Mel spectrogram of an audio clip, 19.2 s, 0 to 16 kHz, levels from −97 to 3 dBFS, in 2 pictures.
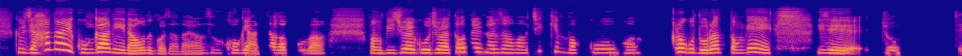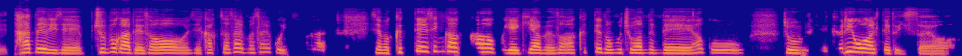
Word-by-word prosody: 그럼 255 Hz, -, -5 dB
이제 235 Hz, -, +4 dB
하나의 430 Hz, -, +5 dB
공간이 240 Hz, -1 st, +5 dB
나오는 185 Hz, 0 st, +1 dB
거잖아요. 165 Hz, -1 st, -10 dB
그래서 205 Hz, -1 st, -19 dB
거기 210 Hz, +1 st, -4 dB
앉아 -, -, -3 dB, 0.2 s
갖고 200 Hz, -, -5 dB
막, -, -, -4 dB, 0.4 s
막 200 Hz, -2 st, -3 dB
미주알 225 Hz, +3 st, +3 dB
고주알 215 Hz, 0 st, +2 dB
떠들면서 255 Hz, -5 st, -3 dB
막 215 Hz, -1 st, -8 dB
치킨 320 Hz, -4 st, -11 dB
먹고 235 Hz, +2 st, -5 dB
막 205 Hz, -1 st, -10 dB, 0.3 s
그러고 260 Hz, -2 st, +4 dB
놀았던 215 Hz, +1 st, +2 dB
게 260 Hz, -5 st, +2 dB, 0.5 s
이제 215 Hz, -, +1 dB, 0.2 s
좀 190 Hz, -1 st, -9 dB, 0.6 s
이제 -, -, -17 dB
다들 245 Hz, -1 st, +5 dB
이제 190 Hz, -1 st, -3 dB
주부가 255 Hz, -2 st, +3 dB
돼서 195 Hz, 0 st, 0 dB
이제 195 Hz, -, -11 dB
각자 210 Hz, +3 st, -6 dB
삶을 245 Hz, -2 st, -4 dB
살고 260 Hz, -4 st, -7 dB
있지만 445 Hz, -, -15 dB, 0.5 s
이제 215 Hz, -, -2 dB
막 195 Hz, -, -3 dB
그때 310 Hz, +4 st, 0 dB
생각하고 290 Hz, -4 st, 0 dB
얘기하면서 200 Hz, +1 st, +1 dB
"아 -, -, -4 dB
그때 255 Hz, -, -4 dB
너무 215 Hz, +1 st, -3 dB
좋았는데." 200 Hz, -3 st, -1 dB
하고 205 Hz, -3 st, -5 dB, 0.4 s
좀 195 Hz, -4 st, +1 dB, 0.3 s
그리워할 260 Hz, -4 st, +7 dB
때도 195 Hz, -3 st, -5 dB
있어요. 170 Hz, 0 st, -7 dB
220 Hz, 345 characters per minute, -23 LUFS, 200-255 Hz, 0.6 s, 그리워할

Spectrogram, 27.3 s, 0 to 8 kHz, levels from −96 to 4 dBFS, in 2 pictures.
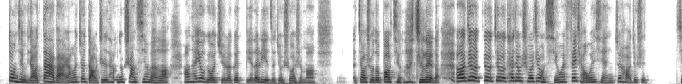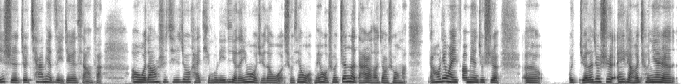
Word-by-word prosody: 动 305 Hz, -5 st, +5 dB
静 225 Hz, -5 st, +1 dB
比 165 Hz, -, -6 dB
较 170 Hz, +1 st, +3 dB
大 260 Hz, -1 st, +5 dB
吧， 145 Hz, -6 st, +3 dB
然 175 Hz, -, -2 dB
后 220 Hz, +2 st, -2 dB
就 255 Hz, +3 st, -1 dB
导 235 Hz, -, +3 dB
致 215 Hz, 0 st, -2 dB
他 220 Hz, 0 st, -5 dB
们 220 Hz, +1 st, -5 dB
都 230 Hz, -, -2 dB
上 235 Hz, -1 st, 0 dB
新 235 Hz, +2 st, -1 dB
闻 180 Hz, -6 st, 0 dB
了。 175 Hz, -1 st, 0 dB, 0.3 s
然 225 Hz, -, 0 dB
后 240 Hz, -, -1 dB
她 255 Hz, 0 st, -1 dB
又 275 Hz, 0 st, +2 dB
给 225 Hz, -, -4 dB
我 205 Hz, 0 st, 0 dB
举 200 Hz, -4 st, -4 dB
了 180 Hz, -, -2 dB
个 195 Hz, +2 st, -2 dB
别 -, -, -5 dB
的 205 Hz, -, +1 dB
例 215 Hz, -2 st, 0 dB
子， 165 Hz, -3 st, -6 dB
就 180 Hz, +4 st, -5 dB
说 185 Hz, -1 st, -4 dB
什 185 Hz, -2 st, -8 dB
么， 160 Hz, +2 st, -5 dB, 0.7 s
呃， -, -, -10 dB
教 215 Hz, -1 st, +2 dB
授 210 Hz, 0 st, -1 dB
都 210 Hz, 0 st, +1 dB
报 220 Hz, +2 st, +8 dB
警 225 Hz, -2 st, -1 dB
了 185 Hz, -2 st, -10 dB, 0.2 s
之 225 Hz, -, +7 dB
类 215 Hz, -1 st, +7 dB
的， -, -, -3 dB, 0.3 s
然 285 Hz, -, +7 dB
后 310 Hz, -, +13 dB
就 340 Hz, +2 st, +4 dB, 0.2 s
就 340 Hz, -2 st, +4 dB
就 325 Hz, -1 st, +2 dB
她 315 Hz, +2 st, +3 dB
就 320 Hz, -1 st, +2 dB
说 285 Hz, -1 st, +4 dB
这 300 Hz, +2 st, -2 dB
种 270 Hz, -7 st, +2 dB
行 210 Hz, -1 st, -1 dB
为 230 Hz, 0 st, 0 dB
非 315 Hz, +7 st, +2 dB
常 260 Hz, -11 st, -2 dB
危 215 Hz, +1 st, -1 dB
险， 190 Hz, -7 st, -6 dB
你 180 Hz, -, -8 dB
最 275 Hz, +7 st, -2 dB
好 220 Hz, -, -3 dB
就 205 Hz, -, -8 dB
是， 200 Hz, -2 st, -7 dB, 0.6 s
及 220 Hz, +5 st, -4 dB
时 195 Hz, -7 st, -1 dB
就 195 Hz, +1 st, -4 dB
掐 230 Hz, +4 st, -3 dB
灭 235 Hz, -3 st, -1 dB
自 195 Hz, 0 st, -9 dB
己 180 Hz, -, -4 dB
这 185 Hz, -, -5 dB
个 175 Hz, -1 st, -2 dB
想 170 Hz, -3 st, -7 dB
法。 -, -, -8 dB, 0.5 s
啊， 225 Hz, 0 st, -1 dB
我 215 Hz, -1 st, +2 dB
当 220 Hz, +3 st, 0 dB
时 230 Hz, -2 st, -8 dB
其 210 Hz, 0 st, -9 dB
实 215 Hz, -, -7 dB
就 230 Hz, 0 st, -3 dB
还 195 Hz, -4 st, -8 dB
挺 200 Hz, -2 st, -10 dB
不 205 Hz, -, -5 dB
理 200 Hz, 0 st, -3 dB
解 215 Hz, -3 st, -2 dB
的， 175 Hz, -, -2 dB
因 215 Hz, +4 st, -1 dB
为 -, -, +1 dB
我 210 Hz, -5 st, 0 dB
觉 170 Hz, -1 st, -7 dB
得 180 Hz, -1 st, -3 dB
我 175 Hz, -, -5 dB
首 170 Hz, -, -4 dB
先 215 Hz, +4 st, -2 dB
我 195 Hz, -, -4 dB
没 180 Hz, -, -6 dB
有 215 Hz, -3 st, 0 dB
说 210 Hz, +3 st, -4 dB
真 265 Hz, +5 st, +2 dB
的 245 Hz, -5 st, +4 dB
打 175 Hz, +2 st, -4 dB
扰 190 Hz, -2 st, -1 dB
到 160 Hz, 0 st, -4 dB
教 180 Hz, +1 st, -5 dB
授 180 Hz, 0 st, -4 dB
嘛， 165 Hz, -, -9 dB, 0.4 s
然 195 Hz, -, -6 dB
后 235 Hz, +2 st, 0 dB
另 280 Hz, +2 st, +2 dB
外 240 Hz, -4 st, +4 dB
一 215 Hz, -, 0 dB
方 210 Hz, 0 st, -3 dB
面 215 Hz, -2 st, 0 dB
就 210 Hz, +1 st, -4 dB
是， 200 Hz, -2 st, 0 dB, 0.5 s
呃， 185 Hz, -2 st, -3 dB, 0.6 s
我 200 Hz, -, -3 dB
觉 195 Hz, 0 st, -1 dB
得 215 Hz, +2 st, +2 dB
就 255 Hz, +2 st, +1 dB
是， 245 Hz, 0 st, +1 dB
诶， 235 Hz, -2 st, 0 dB
2 210 Hz, -7 st, 0 dB
个 195 Hz, +2 st, 0 dB
成 205 Hz, -1 st, -4 dB
年 220 Hz, +1 st, +2 dB
人， 180 Hz, -3 st, +1 dB
210 Hz, 285 characters per minute, -22 LUFS, 190-230 Hz, 0.7 s, 后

